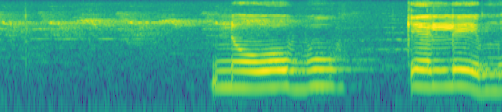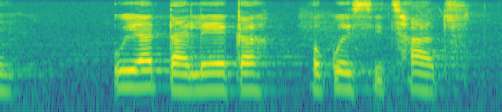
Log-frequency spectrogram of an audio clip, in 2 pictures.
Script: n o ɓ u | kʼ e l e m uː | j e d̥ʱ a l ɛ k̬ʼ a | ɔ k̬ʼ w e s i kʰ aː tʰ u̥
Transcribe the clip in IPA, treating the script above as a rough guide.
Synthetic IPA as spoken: n o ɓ u | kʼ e l e m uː | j a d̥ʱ a l ɛ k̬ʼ a | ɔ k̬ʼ w e s i tʰ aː tʰ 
